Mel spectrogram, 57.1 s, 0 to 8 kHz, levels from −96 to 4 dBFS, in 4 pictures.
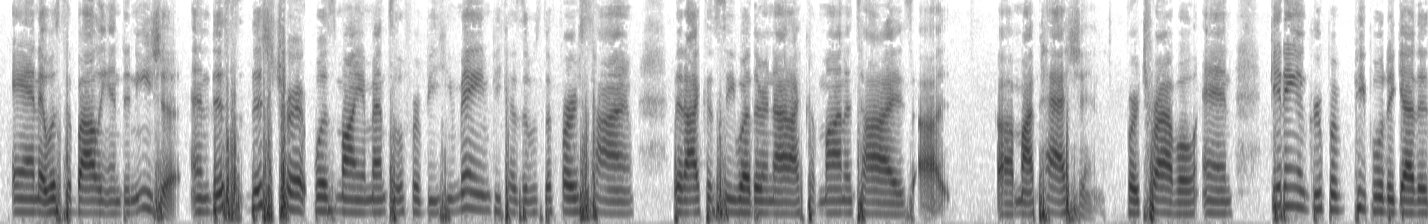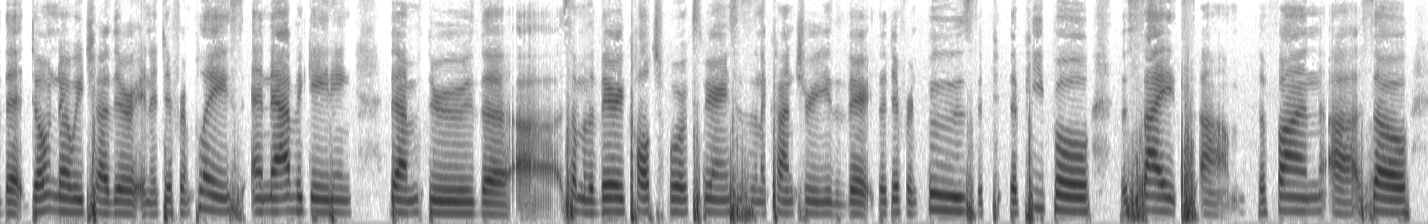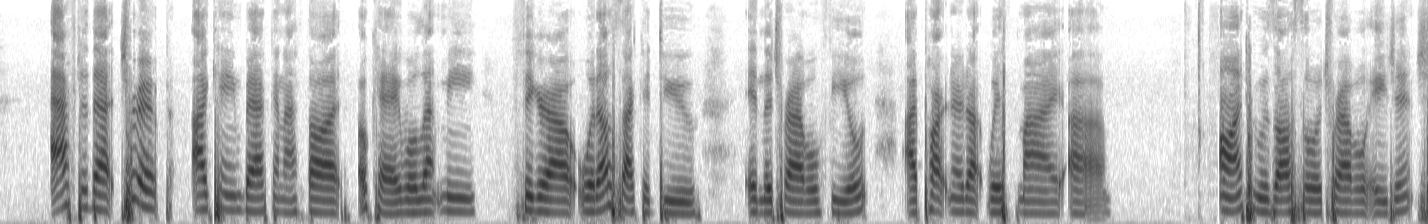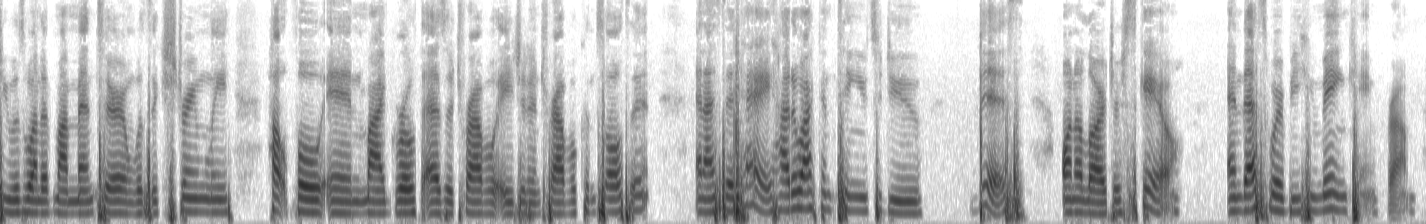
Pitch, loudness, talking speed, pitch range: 165 Hz, -24 LUFS, 170 wpm, 155-180 Hz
